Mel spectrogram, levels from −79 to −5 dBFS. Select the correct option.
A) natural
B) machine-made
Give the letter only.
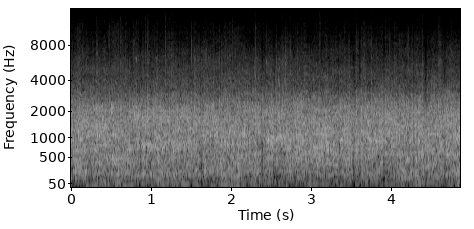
B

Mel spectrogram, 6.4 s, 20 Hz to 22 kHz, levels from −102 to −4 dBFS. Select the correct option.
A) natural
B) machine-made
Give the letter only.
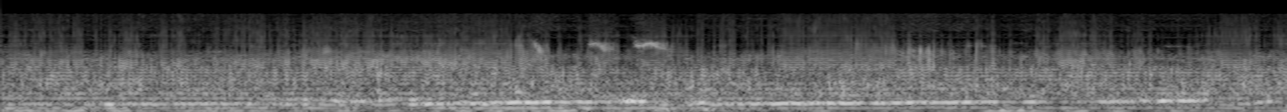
B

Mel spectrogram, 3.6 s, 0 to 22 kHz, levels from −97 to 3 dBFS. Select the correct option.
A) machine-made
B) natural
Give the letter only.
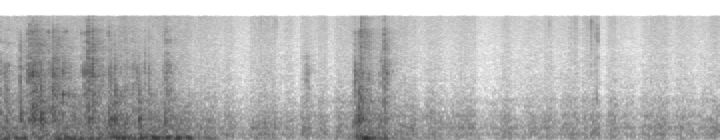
B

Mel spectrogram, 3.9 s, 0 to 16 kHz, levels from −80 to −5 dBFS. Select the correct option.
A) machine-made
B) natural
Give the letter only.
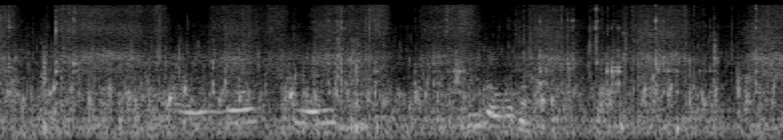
B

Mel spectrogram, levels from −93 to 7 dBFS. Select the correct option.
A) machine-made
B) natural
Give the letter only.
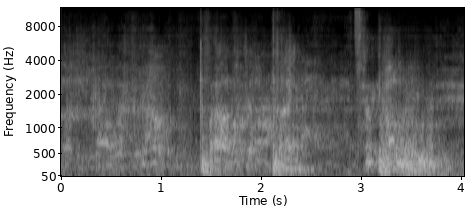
A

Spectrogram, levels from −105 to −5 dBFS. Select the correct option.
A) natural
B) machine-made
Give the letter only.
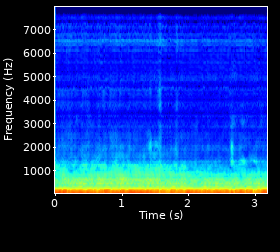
B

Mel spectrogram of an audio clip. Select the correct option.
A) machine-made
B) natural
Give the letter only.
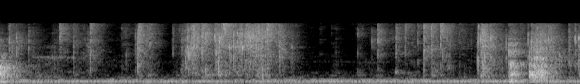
B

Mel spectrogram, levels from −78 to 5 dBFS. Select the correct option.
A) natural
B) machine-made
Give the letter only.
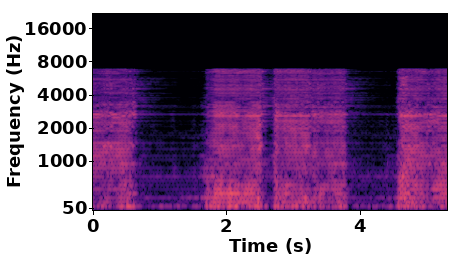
B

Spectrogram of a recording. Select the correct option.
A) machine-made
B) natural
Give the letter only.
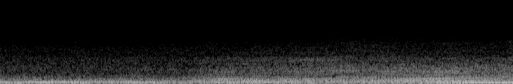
B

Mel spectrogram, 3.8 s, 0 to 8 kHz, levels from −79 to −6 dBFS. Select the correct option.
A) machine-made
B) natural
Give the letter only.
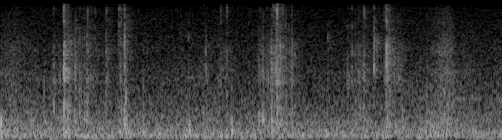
B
